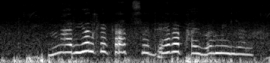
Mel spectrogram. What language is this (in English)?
Bhojpuri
